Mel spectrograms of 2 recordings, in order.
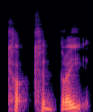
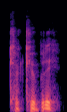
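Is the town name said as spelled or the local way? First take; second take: spelled; local. First: Every letter of the spelling is sounded out. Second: It is said in a shortened local form. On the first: This is what the spelling suggests. The speaker calls it wrong. "Its name suggests Kirkcudbright is an obvious pronunciation" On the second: This is how residents say it. The speaker calls it right. "Locals actually pronounce this as Kirkcudbright"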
